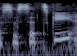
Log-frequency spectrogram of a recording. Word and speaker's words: Sisitsky: Again, my name is Dana Sisitsky, and my email address is dsisitsky.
